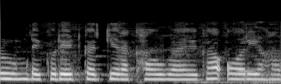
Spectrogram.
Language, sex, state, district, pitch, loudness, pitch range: Hindi, female, Haryana, Rohtak, 240 Hz, -14 LUFS, 230-245 Hz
